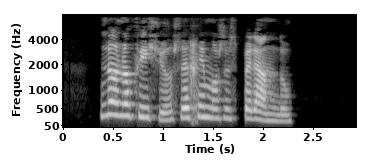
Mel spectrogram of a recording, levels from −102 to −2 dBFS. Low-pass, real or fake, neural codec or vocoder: 7.2 kHz; real; none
